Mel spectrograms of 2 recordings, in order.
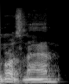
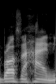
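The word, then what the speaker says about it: Brosnahan: Um, Rachel Rosnahan. Rachel Brznahan. Yes, that was right. So, I took note of that interesting pronunciation.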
